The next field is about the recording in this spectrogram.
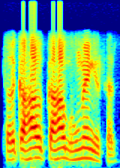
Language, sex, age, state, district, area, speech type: Hindi, male, 45-60, Uttar Pradesh, Pratapgarh, rural, conversation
